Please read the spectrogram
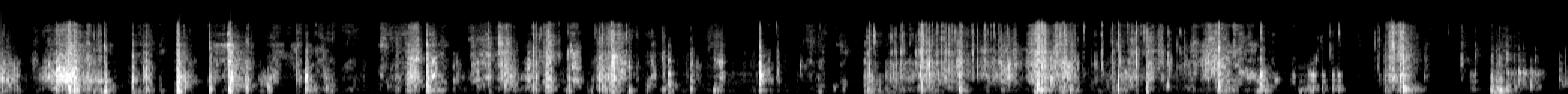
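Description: Cardboard card box being torn open and its plastic-wrapped card packs pulled out: irregular crackling, tearing and rustling with sharp clicks.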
